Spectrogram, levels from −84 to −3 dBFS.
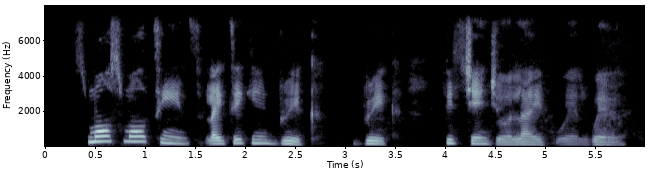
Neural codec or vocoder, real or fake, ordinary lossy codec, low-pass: none; real; Opus, 64 kbps; 7.2 kHz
